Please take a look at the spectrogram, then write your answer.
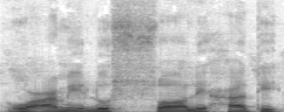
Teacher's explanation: واو الف الف لام یہاں پر حذف ہو جائیں گے. صاد مستعلیہ ہے، پر پڑا جائے گا، اور اس کے اوپر کھڑی زبر بھی ہے، ایک الف کی مقدار کے برابر کھینچ کر بھی پڑھیں گے.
